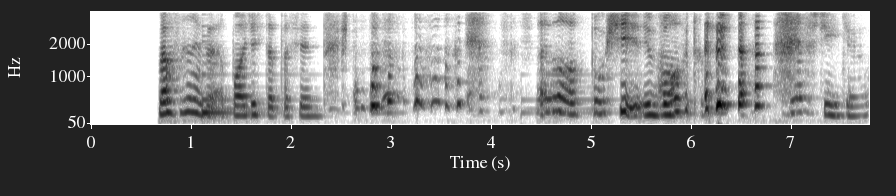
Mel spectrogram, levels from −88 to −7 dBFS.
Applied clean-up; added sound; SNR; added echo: neural mask model DeepFilterNet 3.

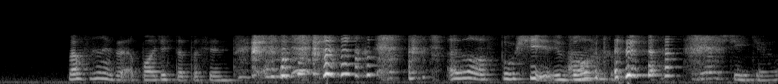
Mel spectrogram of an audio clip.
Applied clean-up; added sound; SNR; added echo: none; none; none; none.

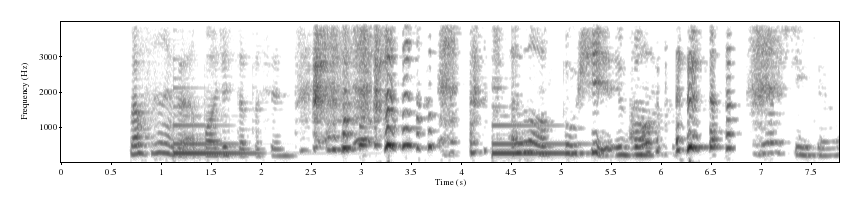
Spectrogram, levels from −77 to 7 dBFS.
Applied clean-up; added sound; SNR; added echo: classical method spectral subtraction.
